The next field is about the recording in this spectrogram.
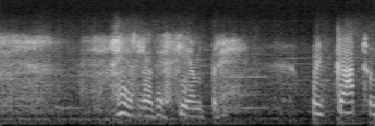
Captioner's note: woman speaks Spanish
